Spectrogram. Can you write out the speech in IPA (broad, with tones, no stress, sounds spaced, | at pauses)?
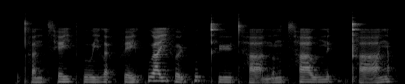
t̪ʰ ɐ˨ n t͡sʰ e˧ j pʰ uː˨ j l ɐ˧ k̚ f e˨˥ j kʷ aː˥ j f ɵ˨˥ ɥ kʷ ɐ˥ k̚ t̪ʰ yː˨ t̪ʰ aː˨˩ n̪ ʊ˨˧ ŋ t͡sʰ aː˨ w n̪ ɪ˨˥ k̚ ʊ˨ k̚ t̪ʰ aː˨˥ ŋ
